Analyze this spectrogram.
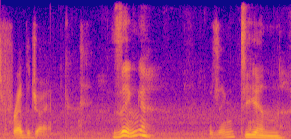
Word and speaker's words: Xingtian: Zing Zing. Tian. Zingtian. I believe that's how you say it. Xingtian.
